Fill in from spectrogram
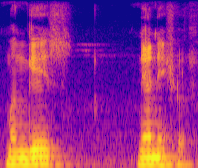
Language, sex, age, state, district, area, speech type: Marathi, male, 45-60, Maharashtra, Buldhana, rural, spontaneous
